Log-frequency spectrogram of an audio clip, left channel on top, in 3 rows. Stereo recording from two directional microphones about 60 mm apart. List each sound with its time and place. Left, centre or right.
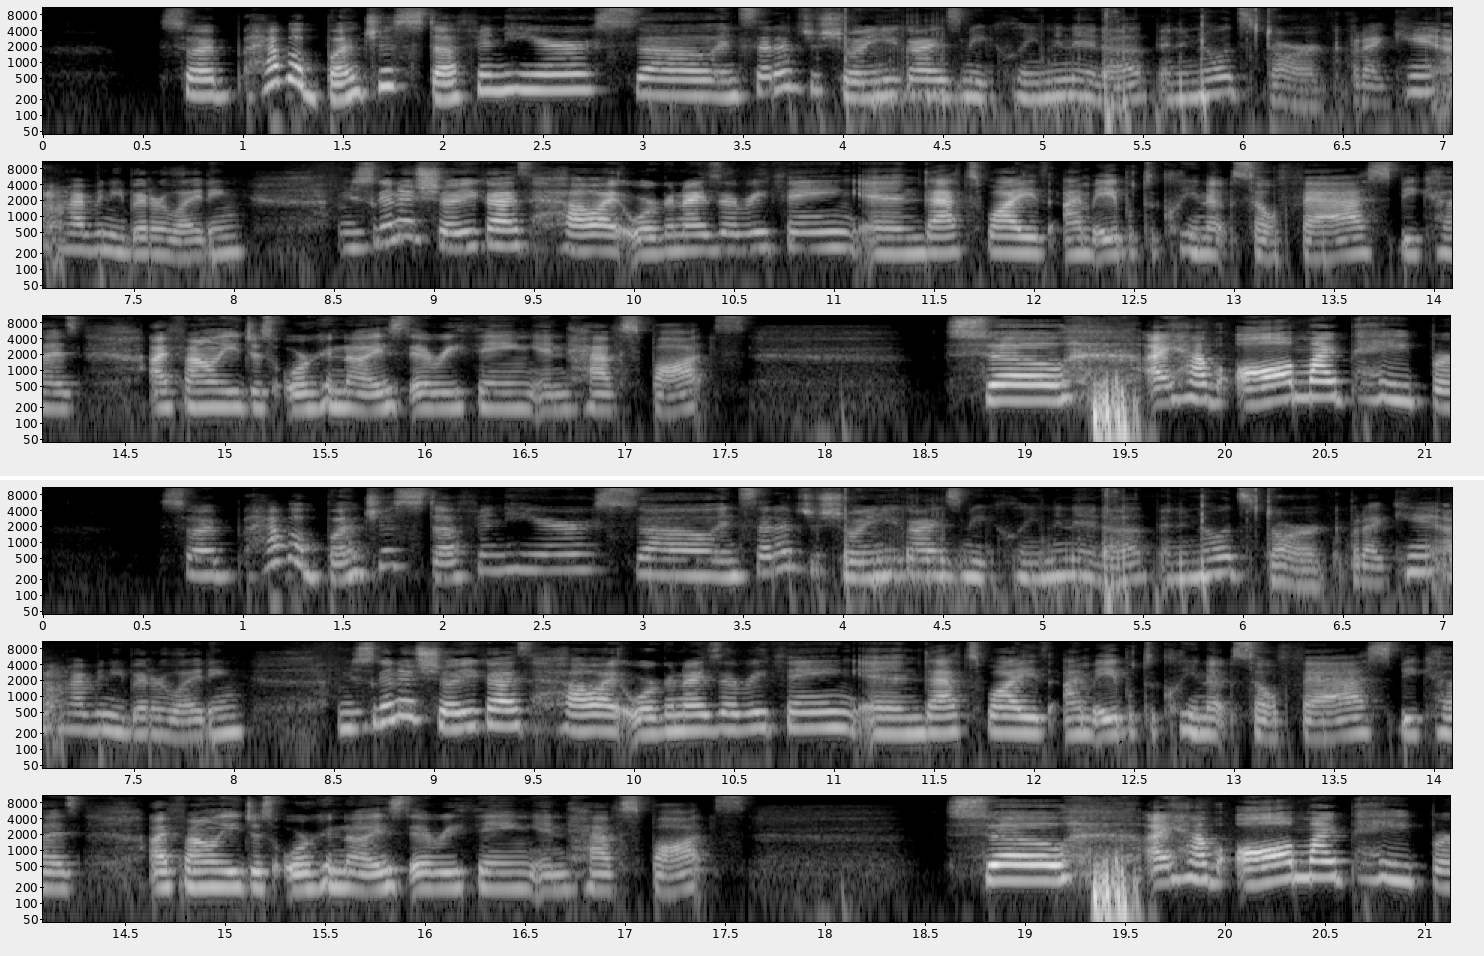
0.6 s speech: left
1.7 s speech: left
2.3 s a sound: left
2.9 s speech: centre
4.0 s a woman's voice: right
4.6 s a woman's voice: right
6.0 s a woman's voice: right
7.0 s a woman's voice: right
9.1 s a woman's voice: right
15.3 s a woman's voice: right
18.6 s a woman's voice: right
19.4 s a woman's voice: right
20.3 s a woman's voice: right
